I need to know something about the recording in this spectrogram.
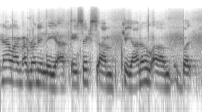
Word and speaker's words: Asics: Right now, I'm running the Asics Kayano, but how do you pronounce it?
